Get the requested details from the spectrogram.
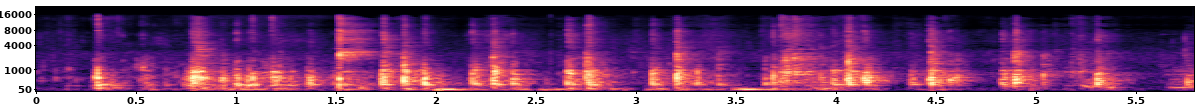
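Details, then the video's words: Black and yellow Labrador Retrievers, Tico and Remi, eating a raw meal of quail eggs, chicken bones and egg rice; heavy wet gulps and crunches with dull bowl knocks, in clustered bursts. "卵かけごはんTKGを食べるラブラドールレトリバー/うずら生卵/Quail Eggs/生鶏骨/咀嚼音"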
